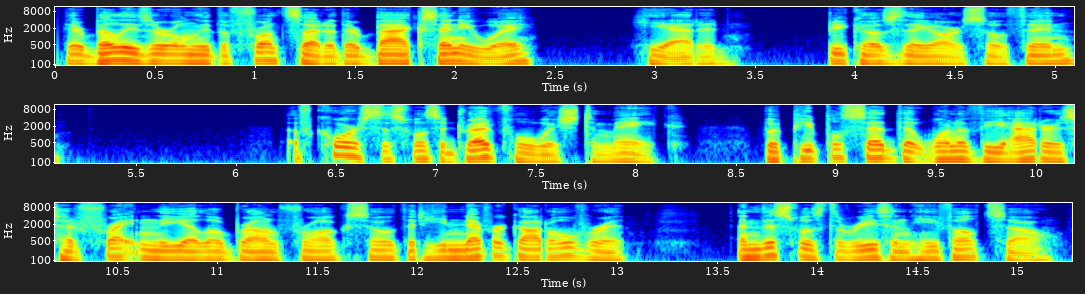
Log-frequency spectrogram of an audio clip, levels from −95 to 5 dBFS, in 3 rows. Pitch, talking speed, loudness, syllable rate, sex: 110 Hz, 220 wpm, -21 LUFS, 6.2 syllables/s, male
